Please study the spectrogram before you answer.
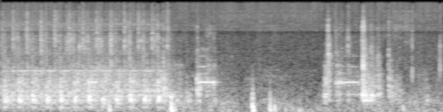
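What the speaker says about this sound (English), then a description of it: "now I'm going to back stitch right here." A sewing machine back stitches while binding a quilt, giving a quick run of fast rhythmic needle stitching, then pauses with faint clicks before a short second burst, all fairly quiet and close.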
